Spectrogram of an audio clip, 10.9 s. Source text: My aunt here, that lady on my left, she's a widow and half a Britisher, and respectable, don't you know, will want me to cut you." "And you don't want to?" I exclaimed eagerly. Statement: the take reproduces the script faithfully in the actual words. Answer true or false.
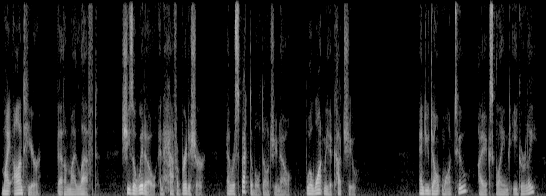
false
